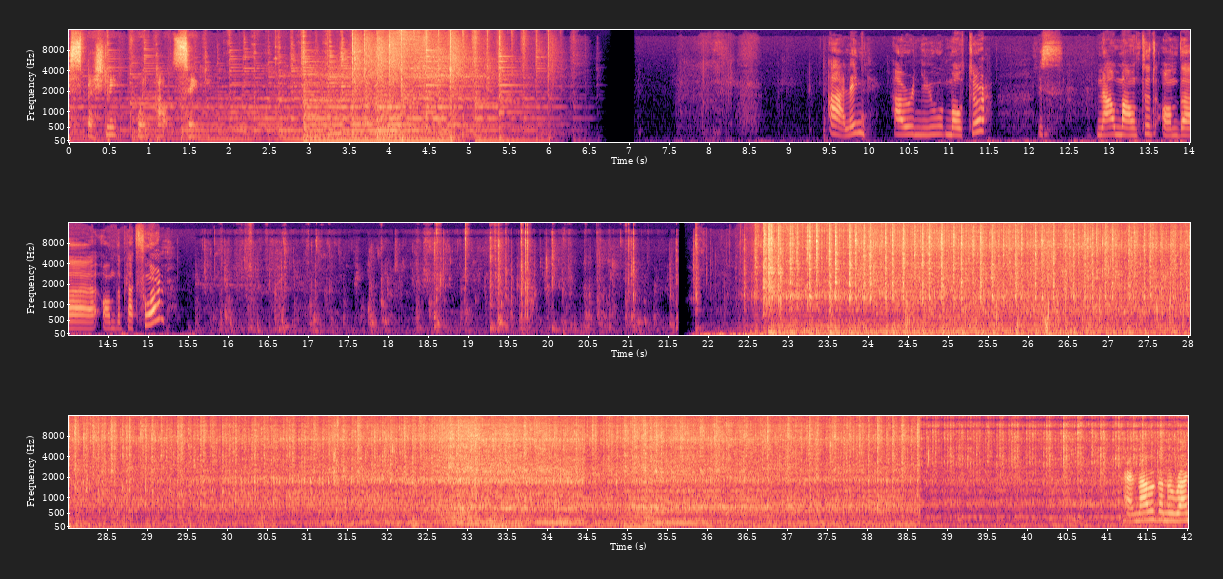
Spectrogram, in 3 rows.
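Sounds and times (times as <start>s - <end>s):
outboard motor running: 22.5s - 42.0s.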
